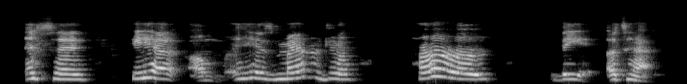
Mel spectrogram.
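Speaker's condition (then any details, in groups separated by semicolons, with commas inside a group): Cerebral palsy; uses a wheelchair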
